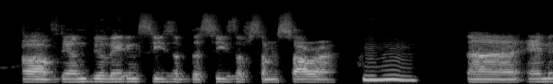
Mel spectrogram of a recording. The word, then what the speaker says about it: Samsara: Samsara.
